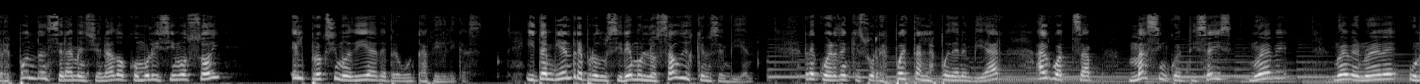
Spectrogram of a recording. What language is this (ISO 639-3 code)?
spa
